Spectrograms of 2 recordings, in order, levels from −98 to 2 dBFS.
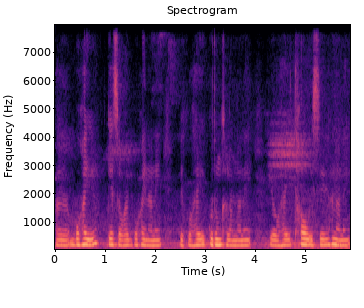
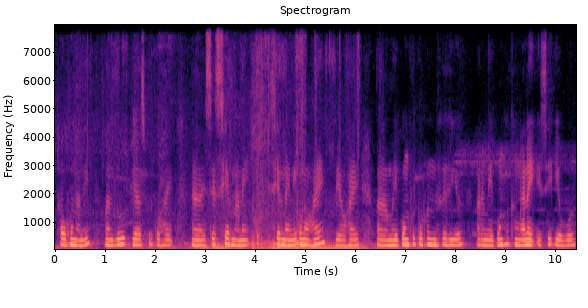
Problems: low volume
